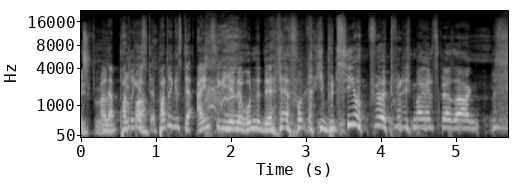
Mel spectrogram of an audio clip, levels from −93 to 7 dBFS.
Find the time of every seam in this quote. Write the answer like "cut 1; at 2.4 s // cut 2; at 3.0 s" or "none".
none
